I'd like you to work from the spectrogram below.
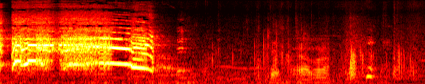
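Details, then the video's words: Rooster walking freely around a farm, a bold farm bird, gives a loud harsh crow of about one and a half seconds ending in a falling tail, followed by quiet clucking and soft farmyard murmurs. "Hanen galer"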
